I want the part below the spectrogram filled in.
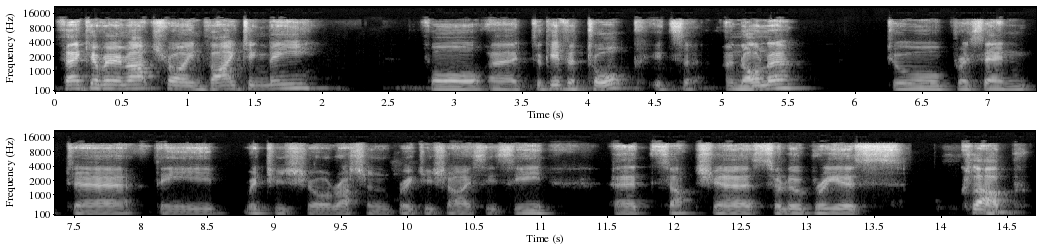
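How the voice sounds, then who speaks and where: An older man from Switzerland, speaking as a guest at a club meeting over a video call. He talks in a measured, polite way, with frequent filler pauses. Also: medium pitch, fairly bright tone.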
